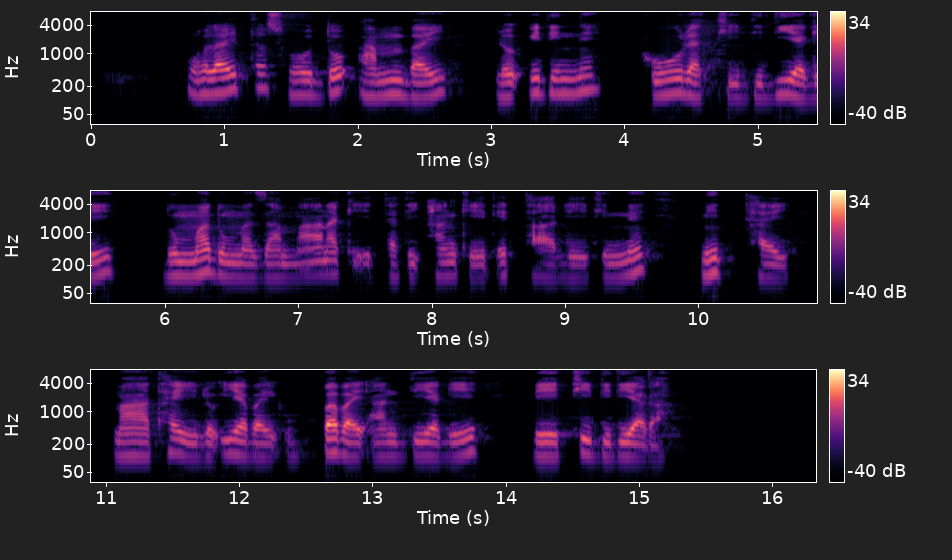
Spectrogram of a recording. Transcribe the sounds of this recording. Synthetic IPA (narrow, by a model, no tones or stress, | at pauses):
ʔɔlɐjt̪ːɐso̞ːd̪ːɔɐmbɐj | lɔʔɪd̪ɪnːɛ | pʰuːlɐt̪ʰːid̪ɪd̪ɪjɐɡe̞ː | d̪ʊmːɐd̪ʊmːɐzɐmːa̰ːnɐkḛːt̪ːɐt̪ɪʔɐŋke̞ːt̪ʼɛt̪ʰːa̰ːɡe̞ːt̪ʰɪnːɛ | mɪt̪ʰːɐj | maːt̪ʰɐjlɔʔɪjɐbɐjʔʊbːɐbɐjʔɐnd̪ɪjɐɡe̞ː | be̞ːt̪ːid̪ɪd̪ɪjɐɡɐ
